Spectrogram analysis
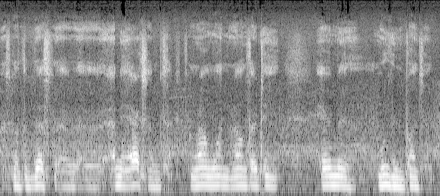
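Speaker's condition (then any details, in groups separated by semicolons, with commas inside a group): Parkinson's syndrome; no weakness, no tremor, mild; sometimes slurred speech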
